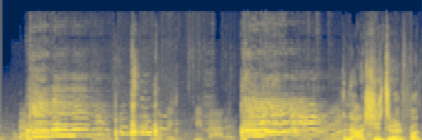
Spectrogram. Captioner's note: Katya cackles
